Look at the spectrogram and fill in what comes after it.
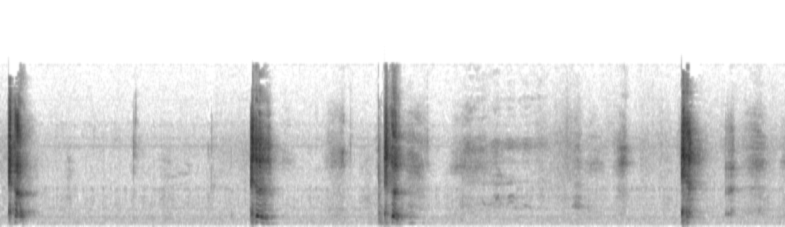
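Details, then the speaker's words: Infant, per the video a baby who has newly learned to fake a cough, gives a few short, light cough-like bursts on purpose. This is a deliberate pretend cough, not an illness cough: voluntary (pretend) cough. "看，我又学会了新 trick， 假咳嗽。"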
